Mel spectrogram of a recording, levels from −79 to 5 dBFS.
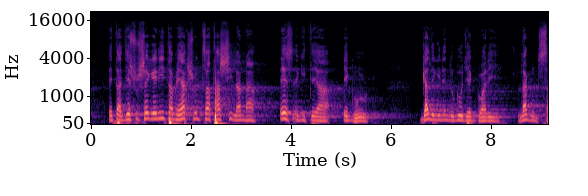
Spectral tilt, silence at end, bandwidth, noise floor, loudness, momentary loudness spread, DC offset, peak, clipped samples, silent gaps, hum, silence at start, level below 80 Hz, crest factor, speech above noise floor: -7 dB/octave; 0 s; 15 kHz; -59 dBFS; -22 LUFS; 14 LU; under 0.1%; 0 dBFS; under 0.1%; none; none; 0.35 s; -26 dBFS; 20 dB; 39 dB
